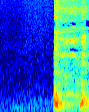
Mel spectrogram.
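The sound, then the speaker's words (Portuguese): After a moment of silence, a person's sharp deep breath, taken after waking short of breath, breaks into a short cluster of raspy coughs, two or three quick bursts in a row, with a faint wheeze in the background and no talking. “Além de dar uma tosse, é... dá pra escutar um chiadinho no fundo.”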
